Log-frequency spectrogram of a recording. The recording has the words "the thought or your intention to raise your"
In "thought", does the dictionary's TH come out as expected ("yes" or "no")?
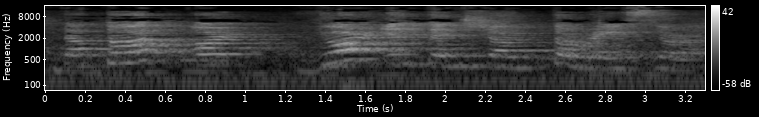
no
